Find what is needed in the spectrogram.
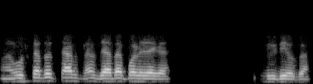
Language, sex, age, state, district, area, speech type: Urdu, male, 18-30, Delhi, East Delhi, urban, conversation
